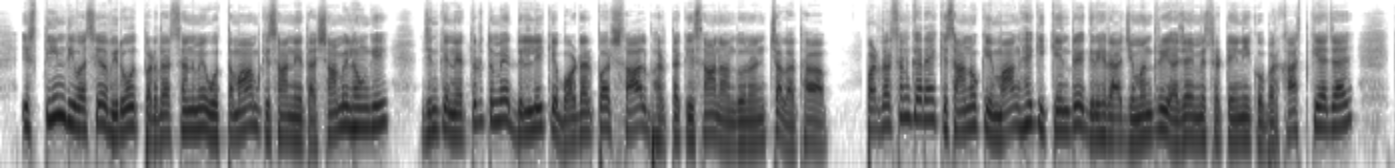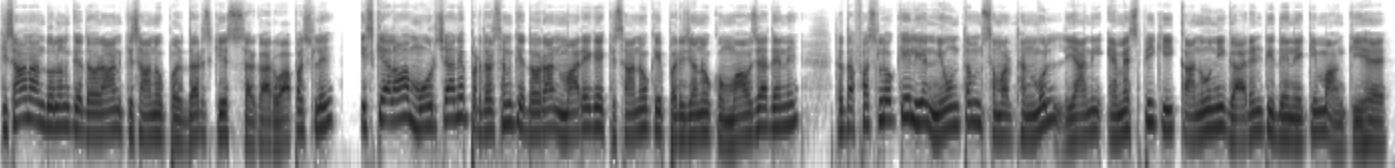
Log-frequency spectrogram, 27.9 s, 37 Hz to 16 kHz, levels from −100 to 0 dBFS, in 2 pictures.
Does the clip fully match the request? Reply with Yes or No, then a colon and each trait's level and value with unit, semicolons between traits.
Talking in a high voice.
No: medium, 150 Hz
